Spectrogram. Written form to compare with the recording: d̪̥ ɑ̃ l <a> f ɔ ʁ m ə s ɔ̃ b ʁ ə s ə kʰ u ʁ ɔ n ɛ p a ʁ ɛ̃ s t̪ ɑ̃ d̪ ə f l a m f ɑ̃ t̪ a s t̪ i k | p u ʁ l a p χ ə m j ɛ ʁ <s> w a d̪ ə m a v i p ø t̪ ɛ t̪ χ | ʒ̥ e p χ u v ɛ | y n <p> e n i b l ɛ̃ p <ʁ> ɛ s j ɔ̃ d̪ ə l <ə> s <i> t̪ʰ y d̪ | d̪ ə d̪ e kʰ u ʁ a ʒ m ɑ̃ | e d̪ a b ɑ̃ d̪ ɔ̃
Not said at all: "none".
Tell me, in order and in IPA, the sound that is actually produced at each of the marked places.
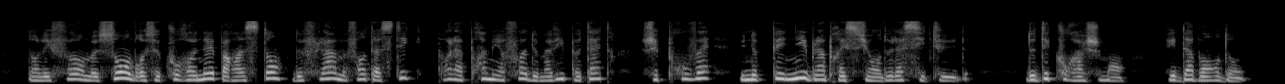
e, f, p, χ, a, i

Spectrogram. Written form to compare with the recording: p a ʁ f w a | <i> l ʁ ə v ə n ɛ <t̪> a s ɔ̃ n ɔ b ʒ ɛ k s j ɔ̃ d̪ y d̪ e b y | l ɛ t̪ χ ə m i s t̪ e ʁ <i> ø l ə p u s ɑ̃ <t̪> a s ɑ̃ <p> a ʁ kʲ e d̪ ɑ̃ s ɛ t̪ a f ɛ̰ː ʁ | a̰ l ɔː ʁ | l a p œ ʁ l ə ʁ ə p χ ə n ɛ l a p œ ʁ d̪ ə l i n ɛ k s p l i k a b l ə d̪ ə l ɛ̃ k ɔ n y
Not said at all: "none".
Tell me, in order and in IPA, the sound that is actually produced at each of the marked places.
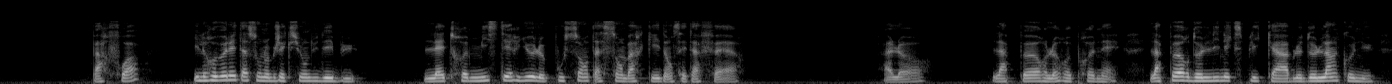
i, t̪, j, t̪, b

